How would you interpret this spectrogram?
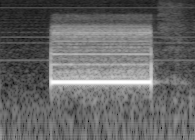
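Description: A single telephone ringing tone as a call is placed to someone previously interviewed: one steady, mid-low electronic beep lasting about a second, loud and clear over quiet line hiss, then the line goes quiet again.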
